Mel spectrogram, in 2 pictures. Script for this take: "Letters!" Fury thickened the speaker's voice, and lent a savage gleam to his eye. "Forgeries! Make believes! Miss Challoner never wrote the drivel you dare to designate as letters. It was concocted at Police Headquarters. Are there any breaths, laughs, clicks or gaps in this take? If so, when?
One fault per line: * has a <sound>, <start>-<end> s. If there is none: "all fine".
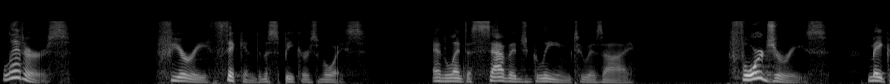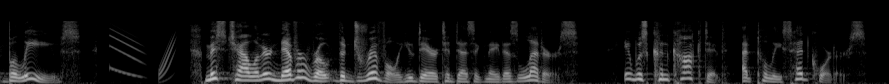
* has a chirp, 10.0-10.7 s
